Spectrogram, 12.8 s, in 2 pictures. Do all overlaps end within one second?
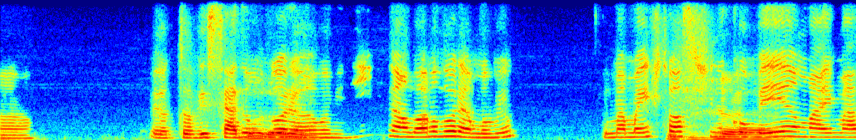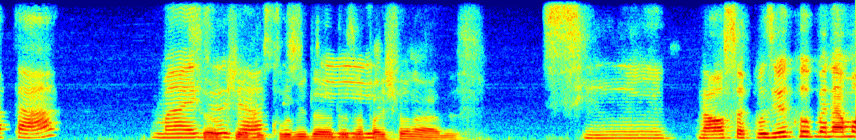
No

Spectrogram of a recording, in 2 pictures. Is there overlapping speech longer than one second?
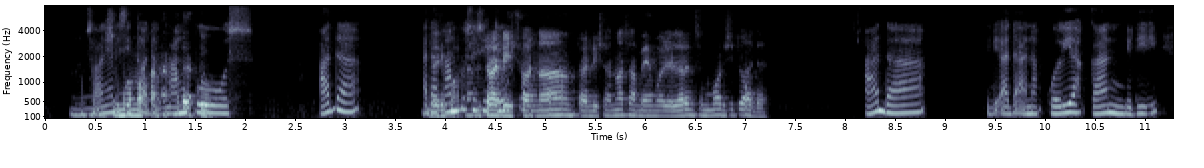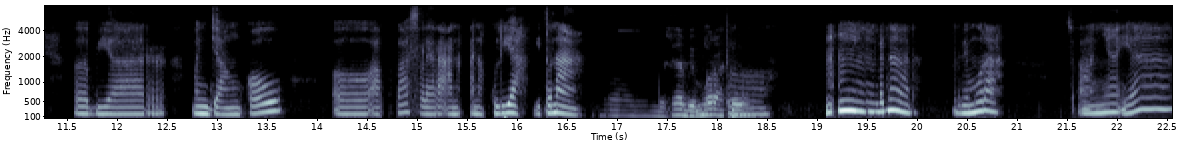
Yes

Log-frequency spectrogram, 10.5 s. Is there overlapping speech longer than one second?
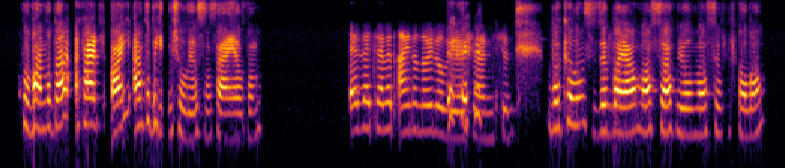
No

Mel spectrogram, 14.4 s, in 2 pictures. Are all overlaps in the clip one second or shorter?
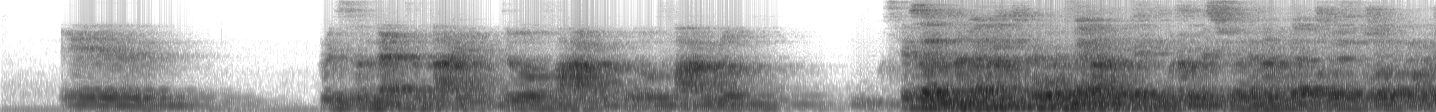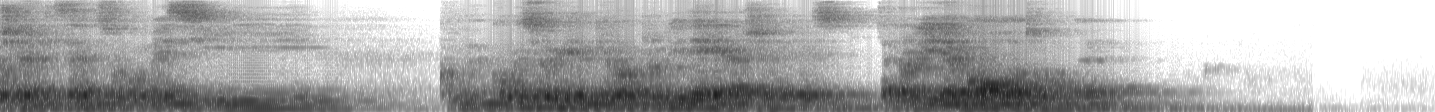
No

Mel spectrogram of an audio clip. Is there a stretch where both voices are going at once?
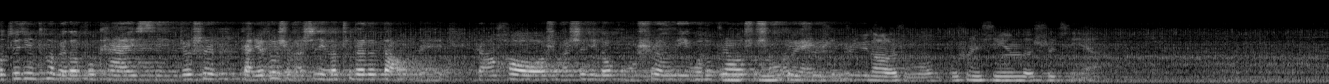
Yes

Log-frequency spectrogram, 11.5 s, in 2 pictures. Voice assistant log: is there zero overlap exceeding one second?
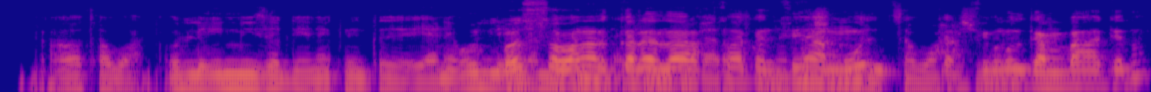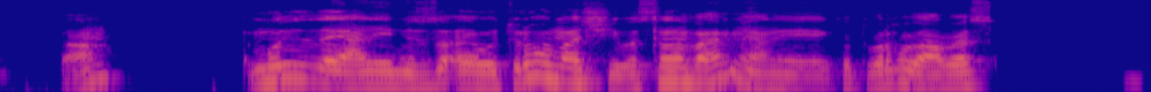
No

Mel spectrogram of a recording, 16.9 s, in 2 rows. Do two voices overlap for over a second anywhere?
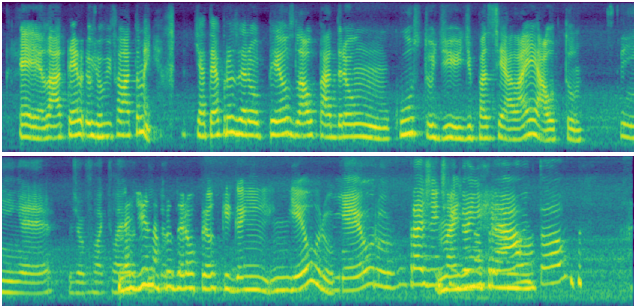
Yes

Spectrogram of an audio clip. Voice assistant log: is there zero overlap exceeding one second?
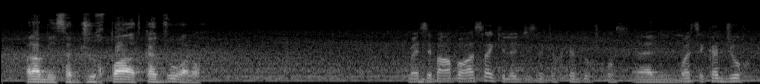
Yes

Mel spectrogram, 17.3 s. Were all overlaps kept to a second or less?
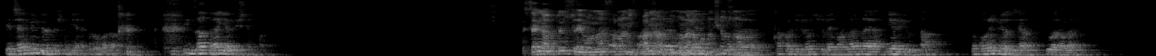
No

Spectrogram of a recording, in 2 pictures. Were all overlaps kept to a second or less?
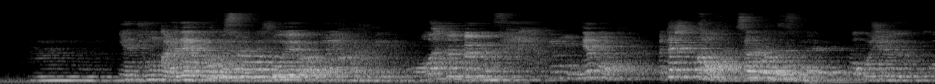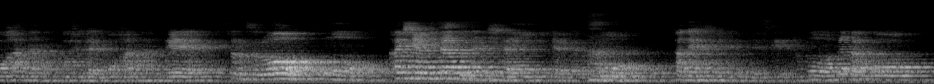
No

